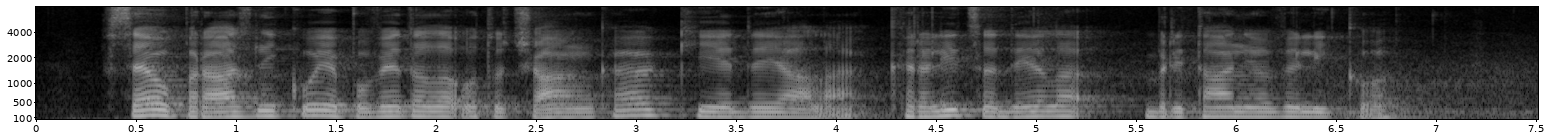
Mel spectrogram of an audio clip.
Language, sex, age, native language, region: Slovenian, male, 18-29, Slovenian, Posavska region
